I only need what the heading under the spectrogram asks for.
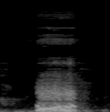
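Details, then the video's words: A single short, grating snore from a tired Shih Tzu sleeping indoors, lasting about half a second. "잘 들어보세요 피곤한가봐요^^"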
